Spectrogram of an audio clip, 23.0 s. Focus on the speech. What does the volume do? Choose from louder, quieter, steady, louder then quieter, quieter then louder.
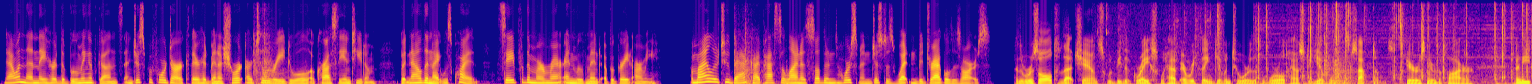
steady.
